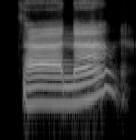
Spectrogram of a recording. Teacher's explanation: yang kaidah umumnya kemudian Kana Kaf dia punya sifat hams ya Ada Alif setelah fathah maka kafnya dibaca panjang dua harakat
